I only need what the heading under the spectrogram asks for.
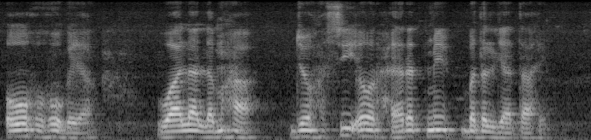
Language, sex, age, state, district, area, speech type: Urdu, male, 18-30, Uttar Pradesh, Balrampur, rural, spontaneous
